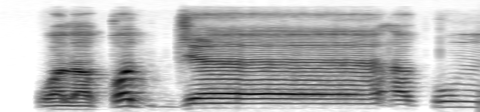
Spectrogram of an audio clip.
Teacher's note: membaca dengan mengidghamkan Dal ke Jim walaqod jaakum ya qqolanya hilang kalau diidqamkan berarti qalqolahnya hilang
